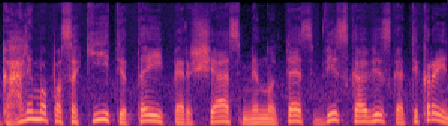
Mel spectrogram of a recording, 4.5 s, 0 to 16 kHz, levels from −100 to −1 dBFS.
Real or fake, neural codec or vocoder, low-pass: real; none; 14.4 kHz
